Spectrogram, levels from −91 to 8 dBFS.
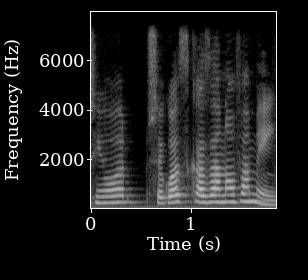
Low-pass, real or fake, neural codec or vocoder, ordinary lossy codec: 7.2 kHz; real; none; none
